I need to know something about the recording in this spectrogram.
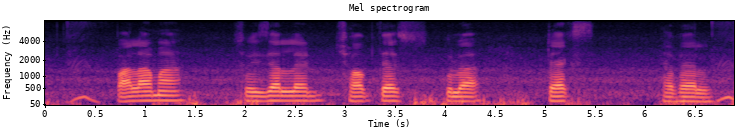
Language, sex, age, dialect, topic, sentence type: Bengali, female, 31-35, Jharkhandi, banking, statement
